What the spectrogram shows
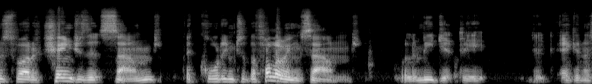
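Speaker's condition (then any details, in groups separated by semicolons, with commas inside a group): No condition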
